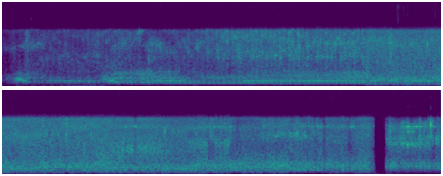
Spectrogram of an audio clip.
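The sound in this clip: A Saab car on a rally road gives a loud, continuous engine roar with revving tones early on, then a dense rumble that holds steady before cutting off briefly near the end.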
